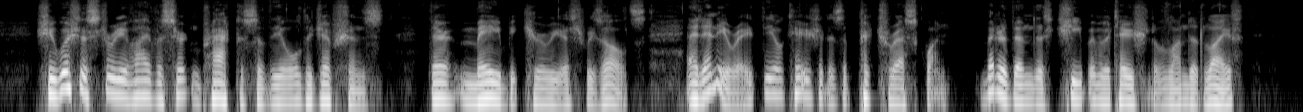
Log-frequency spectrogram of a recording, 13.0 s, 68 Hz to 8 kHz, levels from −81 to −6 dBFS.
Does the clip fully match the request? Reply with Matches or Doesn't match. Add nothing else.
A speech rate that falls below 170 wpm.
Matches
